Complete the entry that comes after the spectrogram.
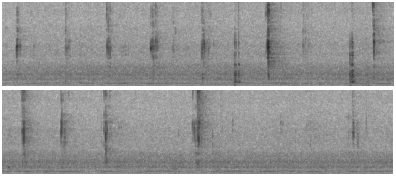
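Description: A person chewing and smacking a mouthful of food: scattered soft wet mouth clicks, a few louder ones between about two and three and a half seconds in, over a steady low hum.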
